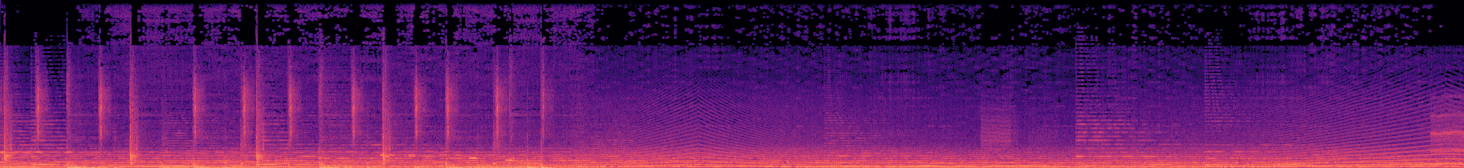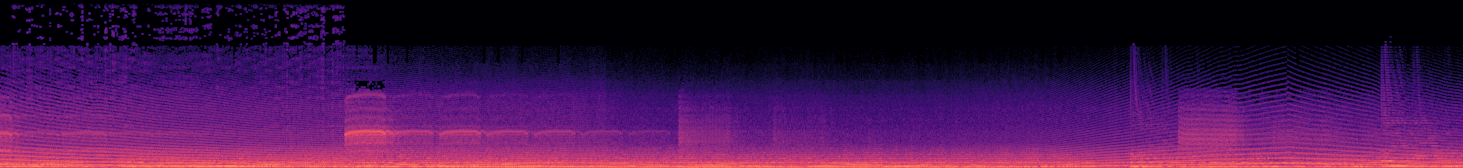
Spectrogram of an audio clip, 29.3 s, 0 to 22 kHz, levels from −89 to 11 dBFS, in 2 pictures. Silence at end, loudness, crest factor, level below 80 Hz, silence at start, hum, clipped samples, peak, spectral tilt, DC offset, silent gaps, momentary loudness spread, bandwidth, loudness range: 0 s; -19 LUFS; 16 dB; -28 dBFS; 0 s; none; under 0.1%; -2 dBFS; -5.5 dB/octave; under 0.1%; none; 6 LU; over 20 kHz; 5 LU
